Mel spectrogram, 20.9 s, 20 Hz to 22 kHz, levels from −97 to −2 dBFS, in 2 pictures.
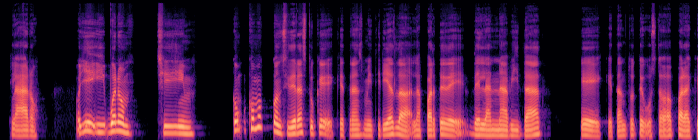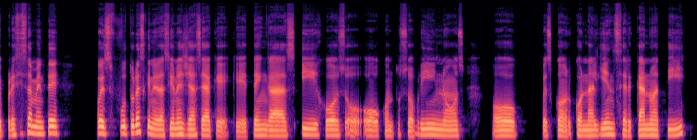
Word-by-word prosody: Claro. 110 Hz, -1 st, 0 dB, 0.5 s
Oye 205 Hz, +6 st, +2 dB
y 180 Hz, +1 st, 0 dB
y -, -, 0 dB
bueno 195 Hz, -4 st, +3 dB, 0.4 s
si 160 Hz, -1 st, +1 dB, 0.7 s
¿com 225 Hz, +2 st, +1 dB
cómo 270 Hz, +6 st, 0 dB
consideras 165 Hz, -1 st, +2 dB
tú 155 Hz, -, -3 dB
que 160 Hz, -1 st, -1 dB
que 125 Hz, -, -5 dB
transmitirías 120 Hz, +2 st, -1 dB
la 120 Hz, -6 st, +3 dB
la 115 Hz, +1 st, -3 dB
parte 120 Hz, +3 st, 0 dB
de 125 Hz, -, 0 dB
de 130 Hz, -5 st, 0 dB
la 120 Hz, -1 st, +2 dB
Navidad 115 Hz, +3 st, +1 dB, 0.6 s
que 115 Hz, -4 st, +1 dB
que 105 Hz, -, -6 dB
tanto 115 Hz, +4 st, -4 dB
te 115 Hz, -, -2 dB
gustaba 110 Hz, +3 st, -2 dB
para 110 Hz, -4 st, +3 dB
que 115 Hz, -, -5 dB
precisamente, 155 Hz, +3 st, +1 dB, 0.5 s
pues, 155 Hz, -1 st, +3 dB
futuras 160 Hz, +4 st, +2 dB
generaciones, 135 Hz, 0 st, +2 dB
ya 125 Hz, 0 st, +2 dB
sea 120 Hz, -2 st, +3 dB
que 110 Hz, -1 st, -4 dB
que 100 Hz, -1 st, -4 dB
tengas 115 Hz, -2 st, +1 dB
hijos 125 Hz, -3 st, 0 dB
o 115 Hz, -, -1 dB
o 110 Hz, -1 st, 0 dB
con 110 Hz, -1 st, -5 dB
tus -, -, -13 dB
sobrinos 115 Hz, 0 st, -1 dB, 0.4 s
o, 115 Hz, 0 st, +2 dB, 0.3 s
pues, -, -, -4 dB
con -, -, -1 dB
con 115 Hz, -1 st, +1 dB
alguien 130 Hz, +3 st, +1 dB
cercano 120 Hz, 0 st, +1 dB
a 120 Hz, -, +2 dB
ti, 120 Hz, +7 st, -3 dB
125 Hz, 145 wpm, -23 LUFS, 115-150 Hz, 0.7 s, bueno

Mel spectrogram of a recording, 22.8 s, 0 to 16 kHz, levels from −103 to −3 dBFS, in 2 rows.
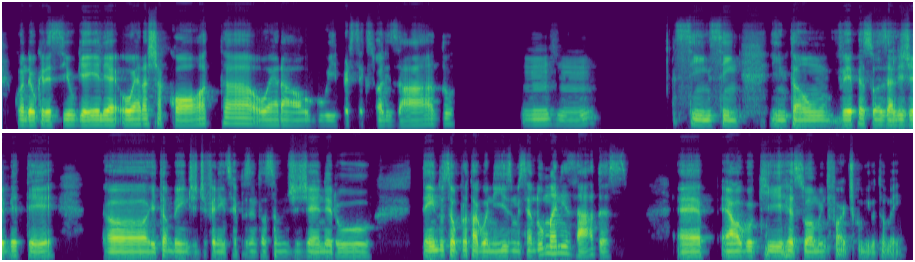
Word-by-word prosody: quando -, -, 0 dB
eu 390 Hz, -, +8 dB
cresci 100 Hz, +2 st, 0 dB
o 105 Hz, -, -3 dB
gay 100 Hz, 0 st, +5 dB
ele 105 Hz, 0 st, +5 dB
é 100 Hz, -, +5 dB
ou 105 Hz, +1 st, +7 dB
era 110 Hz, +1 st, +2 dB
chacota, 110 Hz, +4 st, +2 dB
ou 100 Hz, 0 st, +1 dB
era 100 Hz, 0 st, -1 dB
algo 95 Hz, +1 st, -6 dB
hiper 95 Hz, -, -7 dB
sexualizado. 95 Hz, +4 st, -4 dB, 0.8 s
Uhum. 105 Hz, 0 st, -10 dB, 1.0 s
Sim, 100 Hz, -3 st, -4 dB
sim. 100 Hz, -1 st, -4 dB, 0.4 s
Então, 95 Hz, 0 st, -2 dB
ver 100 Hz, 0 st, +5 dB
pessoas 100 Hz, -1 st, -1 dB
LGBT, 380 Hz, -, 0 dB, 0.7 s
hã, 90 Hz, 0 st, +5 dB
e 90 Hz, -, -1 dB
também 95 Hz, -1 st, -2 dB
de 90 Hz, -, -6 dB
diferentes 90 Hz, -1 st, -4 dB
representação 95 Hz, -, -9 dB
de 180 Hz, 0 st, -5 dB
gênero, 90 Hz, -, -2 dB, 0.6 s
tendo 105 Hz, +2 st, +3 dB
o -, -, -2 dB
seu 105 Hz, -, +3 dB
protagonismo 95 Hz, +1 st, 0 dB
e -, -, -6 dB
sendo 105 Hz, +3 st, -2 dB
humanizadas, 145 Hz, 0 st, 0 dB, 0.6 s
eh, 90 Hz, +1 st, +4 dB, 0.2 s
é -, -, +3 dB
algo 95 Hz, +2 st, +4 dB
que 100 Hz, 0 st, -2 dB
ressoa 95 Hz, -2 st, +2 dB
muito 95 Hz, +1 st, -8 dB
forte -, -, -4 dB
comigo -, -, -13 dB
também. -, -, -12 dB
100 Hz, 120 wpm, -26 LUFS, 95-105 Hz, 1.0 s, eu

